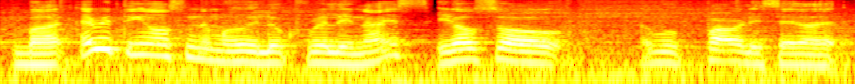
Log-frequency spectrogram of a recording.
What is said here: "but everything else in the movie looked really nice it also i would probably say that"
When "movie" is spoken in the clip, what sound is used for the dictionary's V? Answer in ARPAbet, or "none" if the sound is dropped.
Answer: V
